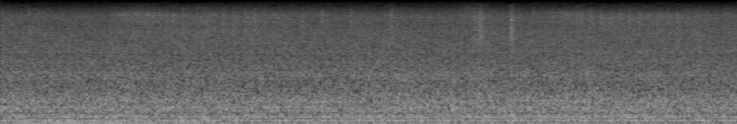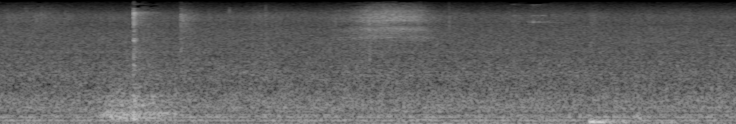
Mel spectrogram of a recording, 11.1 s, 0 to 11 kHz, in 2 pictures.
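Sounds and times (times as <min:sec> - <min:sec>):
low electrical hum: 0:00.0 - 0:11.0
soft thump: 0:09.9 - 0:10.7.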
